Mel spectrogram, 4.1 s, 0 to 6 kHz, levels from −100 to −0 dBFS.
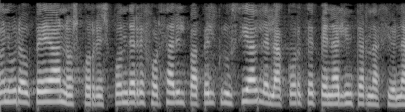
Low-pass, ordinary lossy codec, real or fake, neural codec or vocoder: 5.4 kHz; none; fake; vocoder, 44.1 kHz, 80 mel bands, Vocos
